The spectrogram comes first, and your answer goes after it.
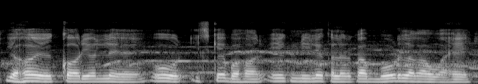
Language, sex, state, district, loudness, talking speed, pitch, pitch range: Hindi, male, Uttar Pradesh, Saharanpur, -15 LUFS, 190 wpm, 135 Hz, 125-145 Hz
